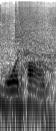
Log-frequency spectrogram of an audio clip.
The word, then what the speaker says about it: warthog: growing up and um for every pronunciation whether it be in game or in the community it's warthog well it does sound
